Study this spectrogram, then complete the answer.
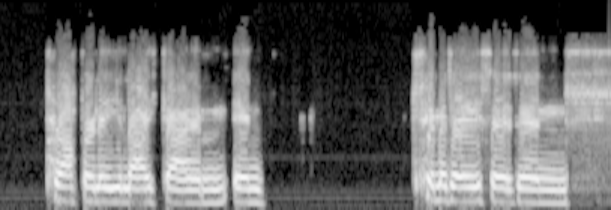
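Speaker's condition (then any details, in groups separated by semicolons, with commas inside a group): Stutter; stutter since about age 3, childhood speech therapy without benefit, adult speech program, costa breathing helped; about 34 years since onset, stutter accepted, no current therapy or techniques; affected from teenage years, worsened over years, struggles to get words out, stutters on phone; blocks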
